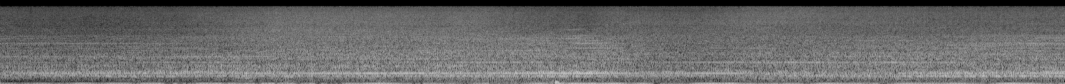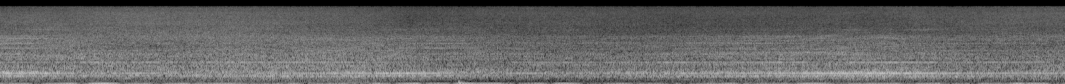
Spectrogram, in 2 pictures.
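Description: Brushes scrub wetly across a carpet.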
